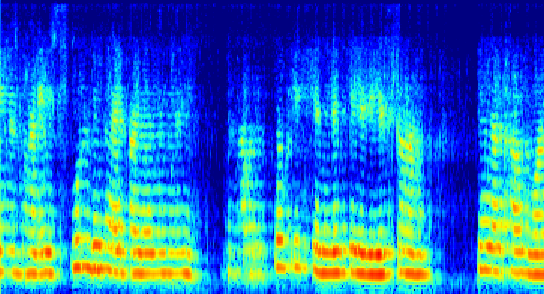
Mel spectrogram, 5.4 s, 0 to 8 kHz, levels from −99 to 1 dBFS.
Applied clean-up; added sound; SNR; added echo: neural mask model DeepFilterNet 3.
